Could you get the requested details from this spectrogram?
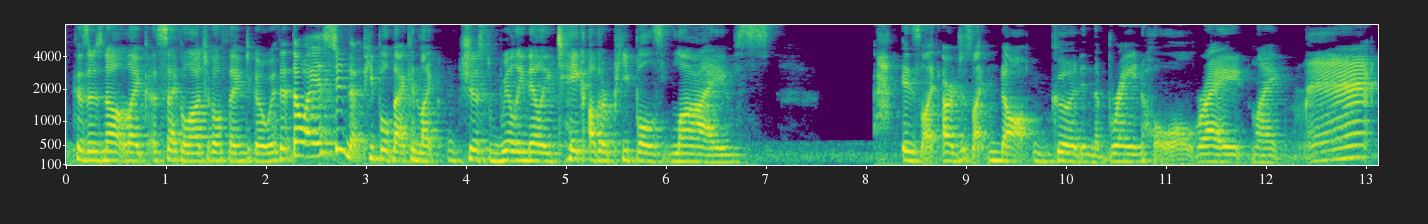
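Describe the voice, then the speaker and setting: Brief: woman, let's play host, rambling, animated musing, echoey room, faint hiss. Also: lowish voice, normal speed. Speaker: gaming channel host. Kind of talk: let's play commentary and reading aloud.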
